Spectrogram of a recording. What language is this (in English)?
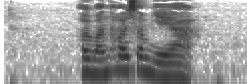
Cantonese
